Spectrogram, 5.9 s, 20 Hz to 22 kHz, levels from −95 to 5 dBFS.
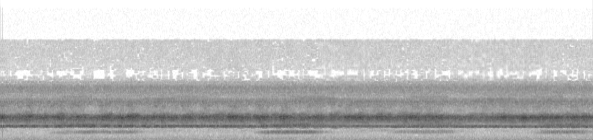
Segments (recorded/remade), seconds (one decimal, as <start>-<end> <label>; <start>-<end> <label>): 0.0-3.2 recorded; 3.2-3.7 remade; 3.7-4.6 recorded; 4.6-5.5 remade; 5.5-5.9 recorded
